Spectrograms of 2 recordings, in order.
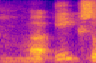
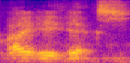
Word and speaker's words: IAX: Eeks, on the other hand, or IAX. – Thank you. – For some. – Some people who don't know, because it doesn't look like the way it's pronounced.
